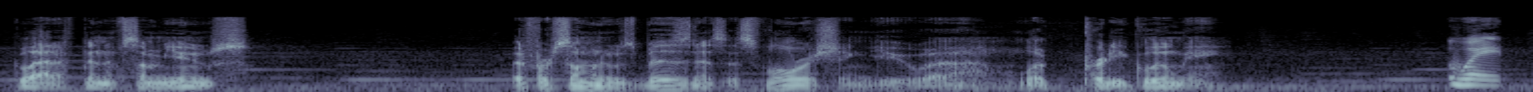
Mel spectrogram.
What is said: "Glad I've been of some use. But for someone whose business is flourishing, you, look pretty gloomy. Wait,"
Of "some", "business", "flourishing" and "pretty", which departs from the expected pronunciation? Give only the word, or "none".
none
